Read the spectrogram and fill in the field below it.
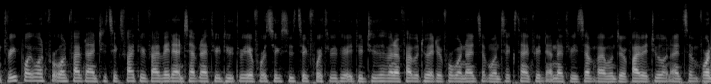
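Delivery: high, breakneck stream of numbers; rapid-fire recital. Real, not acted. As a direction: rattle off digits very fast. Speed-tests transcription with pi digits.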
